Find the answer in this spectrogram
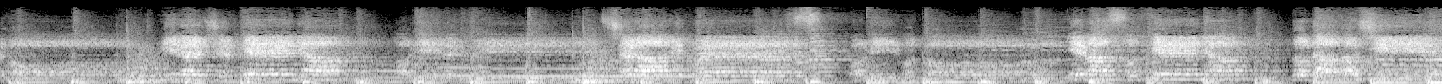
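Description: Background music: a choir singing over instrumental accompaniment.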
